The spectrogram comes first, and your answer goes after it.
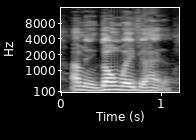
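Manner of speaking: normal talking voice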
